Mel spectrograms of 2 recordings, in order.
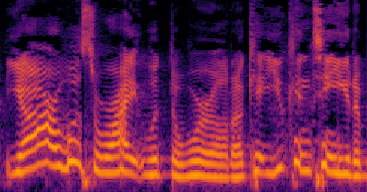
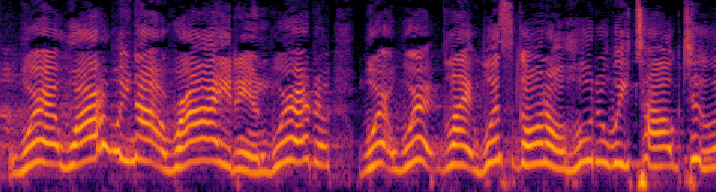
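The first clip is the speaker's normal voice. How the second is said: high, louder disbelieving rant; high frantic rant; 7 semitones higher, 3 dB louder than usual. Retold or imitated. Comic to crowd about price hikes, high frantic rant. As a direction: rant up high as if no one cares.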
